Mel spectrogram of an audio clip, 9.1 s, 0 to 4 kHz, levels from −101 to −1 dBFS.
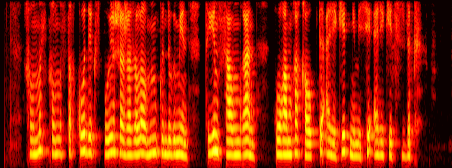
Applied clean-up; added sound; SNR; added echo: none; none; none; none.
